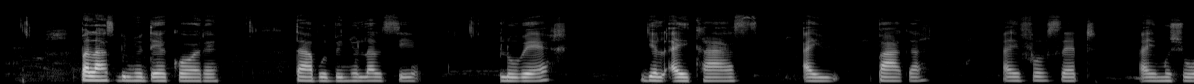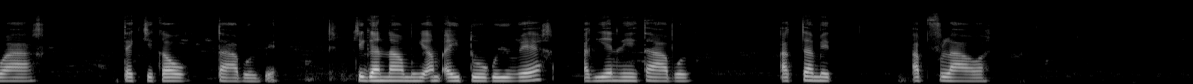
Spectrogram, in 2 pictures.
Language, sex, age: Wolof, female, 18-24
